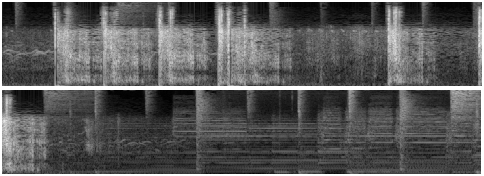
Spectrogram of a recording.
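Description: Shotgun blasts at ducks during a waterfowl hunt, about seven loud booming shots in quick succession over the first five seconds, then ducks and geese honking and quacking nearby.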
